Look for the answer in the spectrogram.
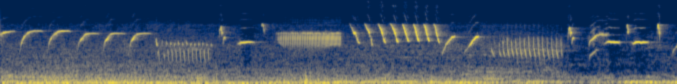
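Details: Canary song for training young canaries, cellphone recording: series of upslurred whistled notes, buzzy rattling trills and a sustained harsh buzz, then fast clicking trills and rising whistles, over steady low background hum.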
